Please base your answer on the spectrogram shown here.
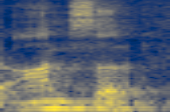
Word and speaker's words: answer: इसी तरह ANSWER, S के बाद W है तो यहाँ भी W साइलेंट हो जाएगा। आंसर, उत्तर या उत्तर देना, आंसर नहीं बोलना है, आंसर।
